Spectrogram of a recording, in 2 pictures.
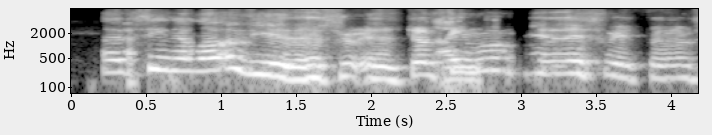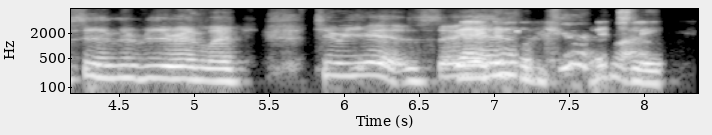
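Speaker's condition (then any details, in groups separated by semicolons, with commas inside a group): Cerebral palsy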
